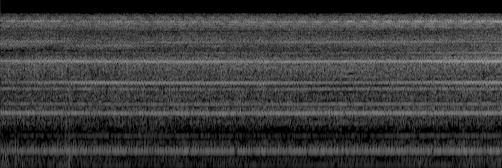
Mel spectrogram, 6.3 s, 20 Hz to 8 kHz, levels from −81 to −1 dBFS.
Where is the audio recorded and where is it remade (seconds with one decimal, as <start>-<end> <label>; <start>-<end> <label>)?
0.0-6.3 recorded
